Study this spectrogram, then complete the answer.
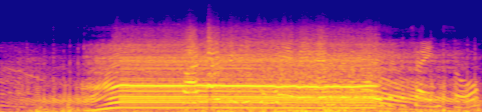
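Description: A chainsaw cuts noisily through a branch.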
